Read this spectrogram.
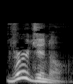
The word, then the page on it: virginal: British English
